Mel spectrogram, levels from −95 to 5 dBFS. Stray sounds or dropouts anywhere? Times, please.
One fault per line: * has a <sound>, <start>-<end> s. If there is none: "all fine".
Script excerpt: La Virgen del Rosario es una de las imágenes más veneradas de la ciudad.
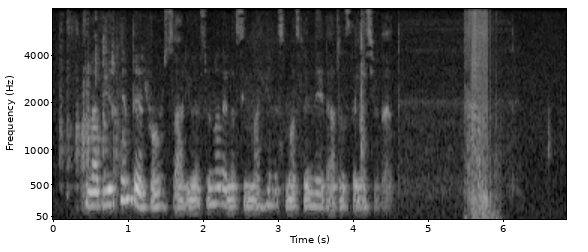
* has a squeak, 5.5-6.0 s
